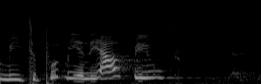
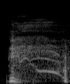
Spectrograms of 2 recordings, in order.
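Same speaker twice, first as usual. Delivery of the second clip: a high, soft knowing laugh; son's knowing laugh; 6 dB quieter than usual. Retold or imitated. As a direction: laugh like a son who sees the lecture coming. Son laughs at dad's talk.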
